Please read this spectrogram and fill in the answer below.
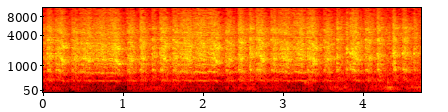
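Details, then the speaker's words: Engine after installing new valves in cylinder head, timing checked fine: starter spins it hard but it churns unevenly and never fires; valve clearances found all super tight, then readjusted. "What we did was we readjusted the valve. So we did basically a valve job to see if it works. They were all super tight."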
